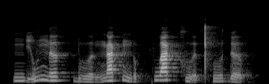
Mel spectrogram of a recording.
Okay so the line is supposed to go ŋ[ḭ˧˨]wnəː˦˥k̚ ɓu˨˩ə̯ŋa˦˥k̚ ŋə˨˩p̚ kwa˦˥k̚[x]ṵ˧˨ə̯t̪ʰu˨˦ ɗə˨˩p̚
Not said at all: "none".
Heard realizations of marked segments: ḭ˧˥, x

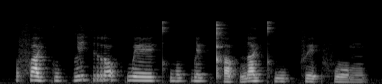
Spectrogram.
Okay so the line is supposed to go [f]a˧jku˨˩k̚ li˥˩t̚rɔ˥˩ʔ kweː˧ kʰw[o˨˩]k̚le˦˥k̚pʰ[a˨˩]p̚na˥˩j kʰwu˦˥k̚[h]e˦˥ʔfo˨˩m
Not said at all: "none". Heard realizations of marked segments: f, o˦˥, a˨˩, f

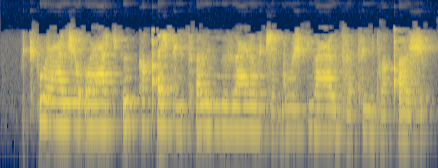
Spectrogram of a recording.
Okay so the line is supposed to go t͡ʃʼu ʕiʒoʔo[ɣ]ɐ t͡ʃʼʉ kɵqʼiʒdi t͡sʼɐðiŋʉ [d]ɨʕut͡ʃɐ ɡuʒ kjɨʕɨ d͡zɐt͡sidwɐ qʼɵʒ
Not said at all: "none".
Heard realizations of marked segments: ʕ, ð

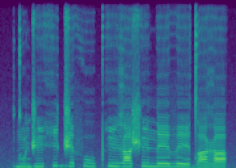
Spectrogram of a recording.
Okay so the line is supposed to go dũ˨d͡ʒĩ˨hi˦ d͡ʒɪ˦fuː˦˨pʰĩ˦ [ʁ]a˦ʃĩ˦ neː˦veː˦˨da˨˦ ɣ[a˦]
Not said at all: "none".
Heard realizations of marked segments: ɣ, a˦

